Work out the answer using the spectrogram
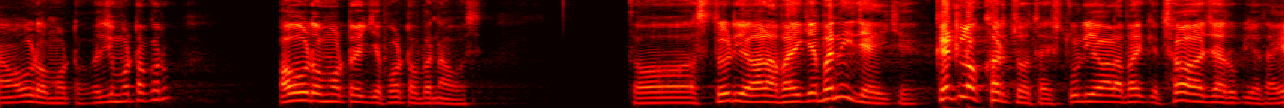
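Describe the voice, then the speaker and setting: High, bright Kathiawadi comedian man. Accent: Kathiawadi Gujarati. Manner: storytelling, tags jokes with a repeated "listen" aside. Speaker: stand-up comedian. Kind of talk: stage joke-telling. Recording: long hall reverb.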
